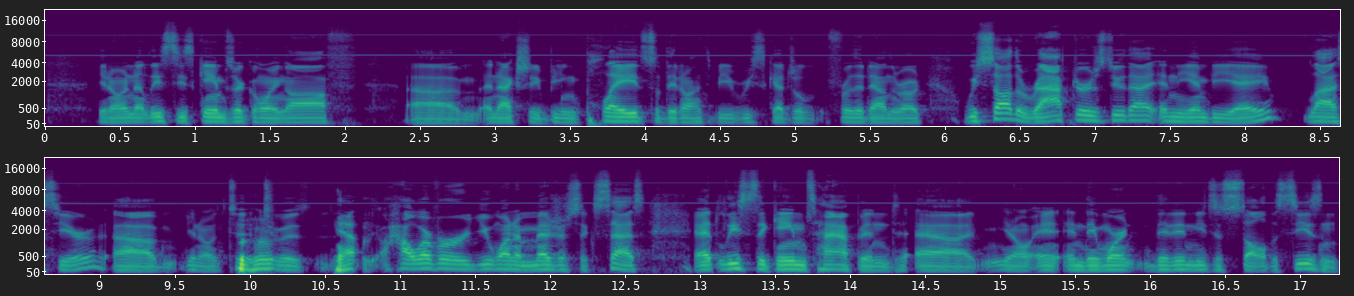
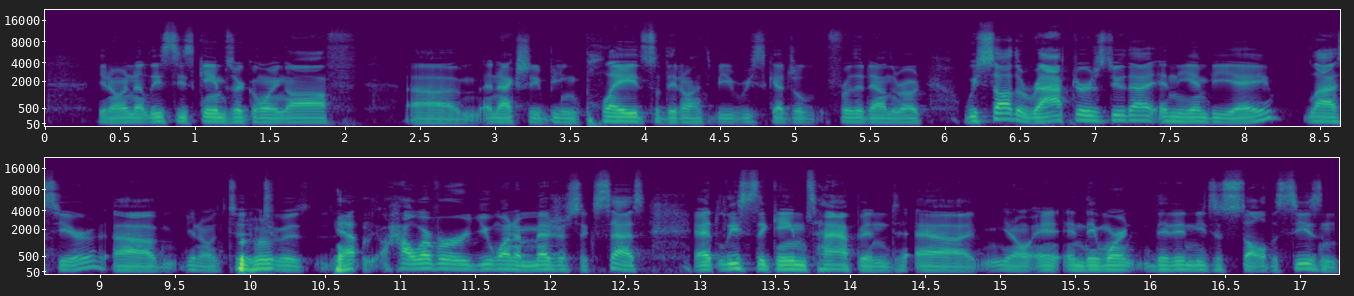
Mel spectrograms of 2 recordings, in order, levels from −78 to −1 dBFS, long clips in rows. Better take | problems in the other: second | high-pitched whine; faint; throughout; 5 kHz, 25 dB below the speech

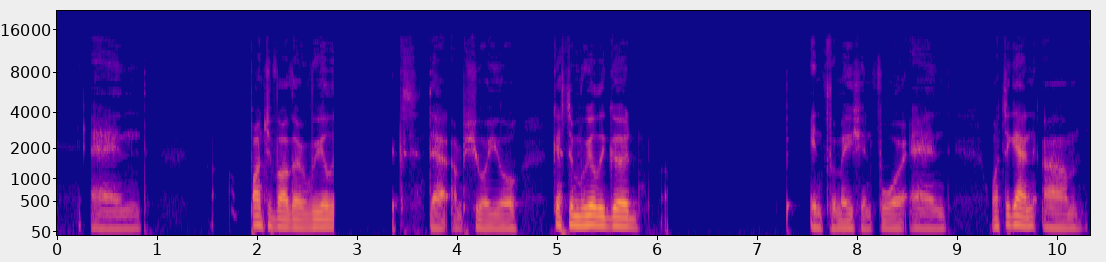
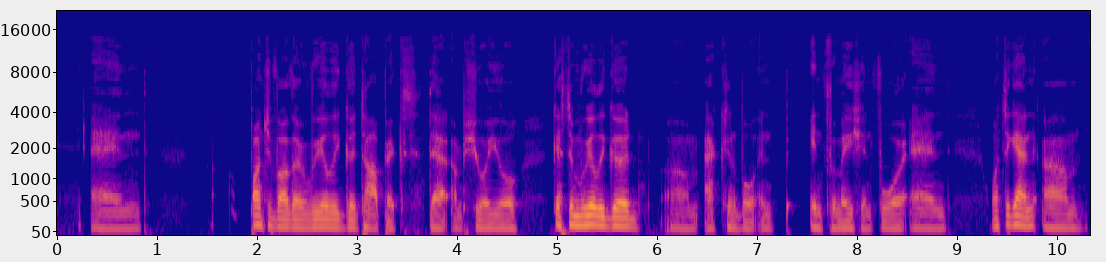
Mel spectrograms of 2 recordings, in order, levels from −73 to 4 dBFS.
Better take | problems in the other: second | audio cutting out; at 3 s for 0.5 s and at 6 s for 1 s

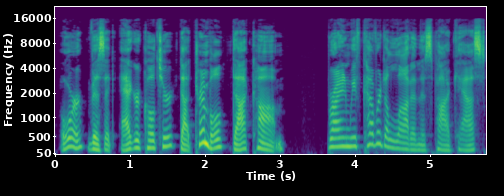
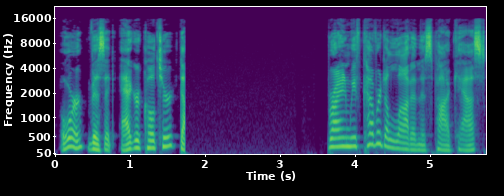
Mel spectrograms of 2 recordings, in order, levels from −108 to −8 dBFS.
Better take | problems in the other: first | audio cutting out; at 1.5 s for 1.5 s

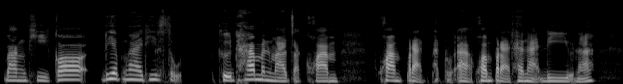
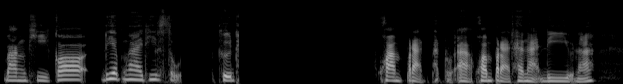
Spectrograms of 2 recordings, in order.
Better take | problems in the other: first | audio cutting out; at 2.5 s for 1.5 s

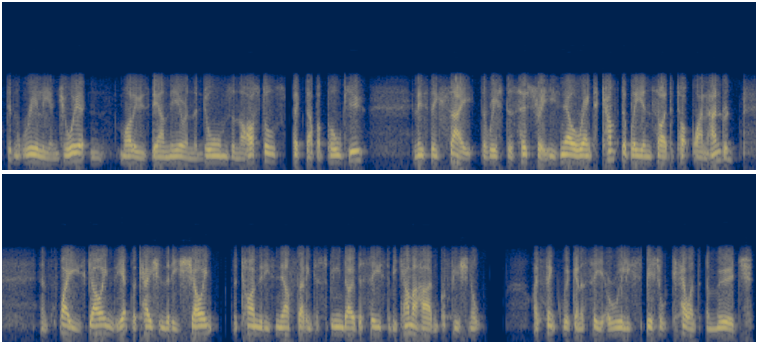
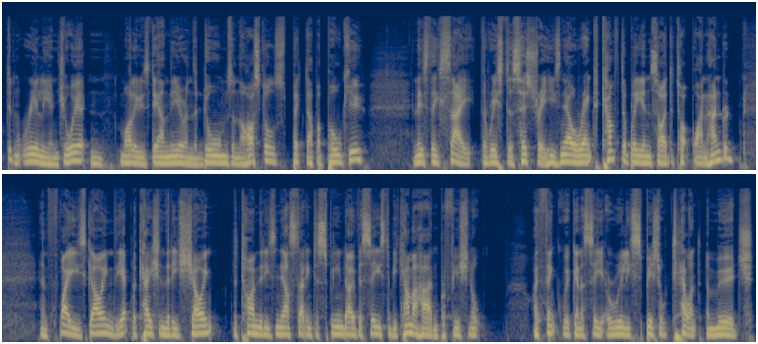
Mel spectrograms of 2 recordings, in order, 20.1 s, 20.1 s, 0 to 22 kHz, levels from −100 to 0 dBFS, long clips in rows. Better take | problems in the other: second | phone-call audio; poor line

